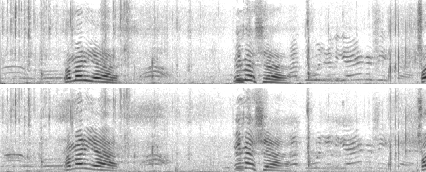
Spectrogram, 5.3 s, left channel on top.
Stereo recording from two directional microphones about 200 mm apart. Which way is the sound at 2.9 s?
65° left (ahead or behind).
